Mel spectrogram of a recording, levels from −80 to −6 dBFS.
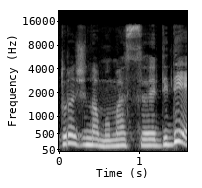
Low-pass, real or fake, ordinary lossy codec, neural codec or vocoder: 14.4 kHz; real; AAC, 48 kbps; none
